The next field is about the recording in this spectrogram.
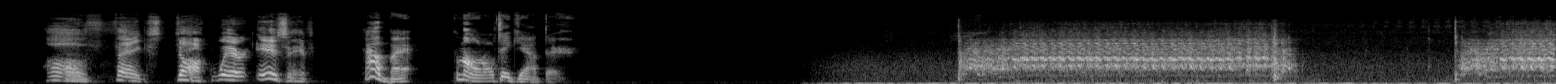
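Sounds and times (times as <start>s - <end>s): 
speech: 0.5s - 5.8s
old car engine cranking but failing to start: 9.3s - 15.5s.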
